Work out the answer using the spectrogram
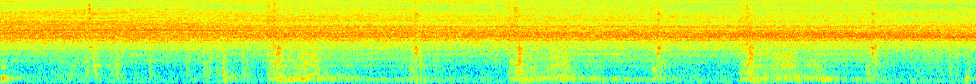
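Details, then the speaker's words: Big truck, diesel just fired up: a loud continuous high hiss over a rough idle with intermittent clatter, a massive air brake system leak; fuel suspected losing prime through a check valve and filter base not holding. "Fired up pretty good. It did. Massive air leaks."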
